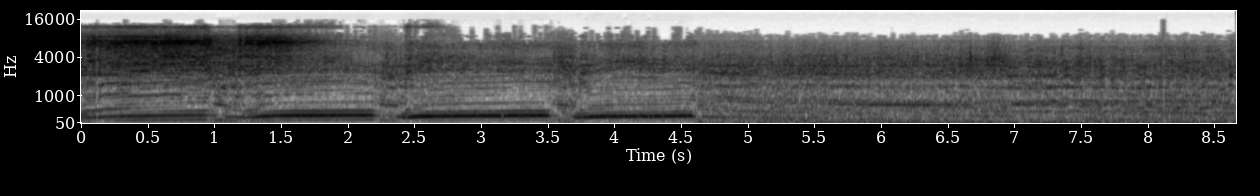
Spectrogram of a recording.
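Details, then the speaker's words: 1995 Honda CR250 two-stroke dirt bike, previously bogging, run with the original CDI and stator swapped back in: sharp blips rise and fall cleanly, then it settles to an even idle. Normal running with no bog, so the CDI and stator are ruled out; the gas line or flywheel is still suspected. "well this is getting very bizarre so now both the CDI and the stator swapped out with the old one still runs good no bugging what the heck"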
